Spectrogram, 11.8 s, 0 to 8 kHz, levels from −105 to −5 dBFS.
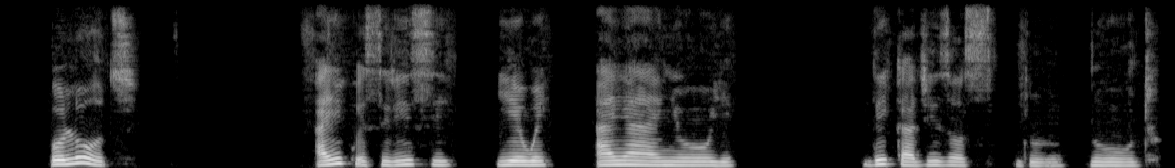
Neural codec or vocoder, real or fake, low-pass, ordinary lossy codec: codec, 16 kHz, 8 kbps, FreqCodec, larger model; fake; none; none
